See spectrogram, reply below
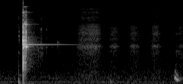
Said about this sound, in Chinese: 对对对好，那就来干杯喽，哈！好 好， 祝节目顺利。来，三二一，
